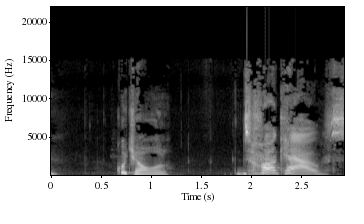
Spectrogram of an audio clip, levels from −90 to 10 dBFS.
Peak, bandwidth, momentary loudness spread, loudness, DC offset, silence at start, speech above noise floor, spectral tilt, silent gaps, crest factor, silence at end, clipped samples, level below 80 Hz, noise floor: 0 dBFS; 15.5 kHz; 12 LU; -15 LUFS; under 0.1%; 0 s; 45 dB; -2 dB/octave; none; 18 dB; 0 s; under 0.1%; -70 dBFS; -61 dBFS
